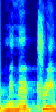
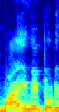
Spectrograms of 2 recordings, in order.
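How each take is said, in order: First: মিনেটরি as "mi-ne-tree"; correct pronunciation. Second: মাইনেটরি as "my-ne-to-ree"; common mispronunciation. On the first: Shown as a demonstration. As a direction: say মিনেটরি with short "mi" first. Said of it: "মিনেটরি বলবেন". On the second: Retold or imitated. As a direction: quote the mistaken "my" opening in মাইনেটরি. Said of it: "এরকম মাইনেটরি বলে".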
